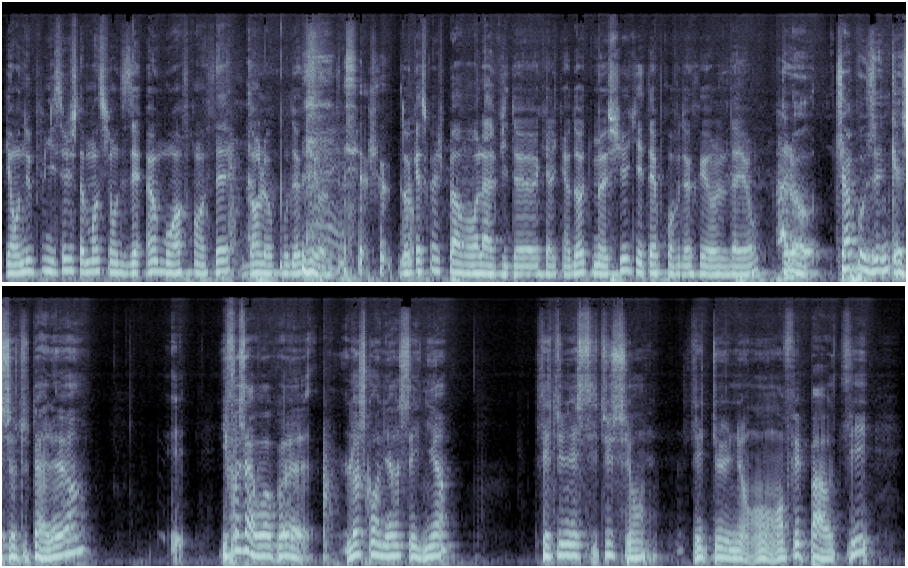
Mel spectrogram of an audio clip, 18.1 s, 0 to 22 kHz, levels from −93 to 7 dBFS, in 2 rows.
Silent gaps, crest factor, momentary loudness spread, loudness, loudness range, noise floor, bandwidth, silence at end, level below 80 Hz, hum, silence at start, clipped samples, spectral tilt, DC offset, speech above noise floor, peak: none; 16 dB; 7 LU; -17 LUFS; 2 LU; -57 dBFS; 19 kHz; 0.35 s; -30 dBFS; none; 0.05 s; under 0.1%; -5.5 dB/octave; under 0.1%; 41 dB; 0 dBFS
